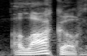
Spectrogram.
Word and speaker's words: Allocco: Marty Allocco. Allocco. There we go. There you go. I know I should have verified the pronunciation before we got started here.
